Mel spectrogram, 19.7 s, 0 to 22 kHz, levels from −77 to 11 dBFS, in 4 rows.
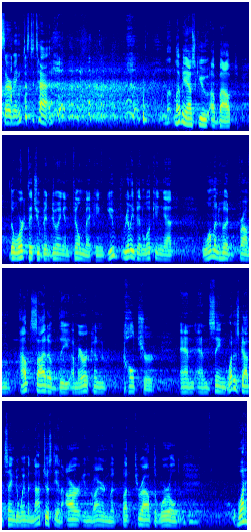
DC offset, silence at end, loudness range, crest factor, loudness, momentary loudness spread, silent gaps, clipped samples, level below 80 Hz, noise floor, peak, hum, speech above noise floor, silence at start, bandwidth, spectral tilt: under 0.1%; 0 s; 5 LU; 22 dB; -32 LUFS; 15 LU; none; under 0.1%; -78 dBFS; -55 dBFS; -10 dBFS; none; 23 dB; 0 s; 16 kHz; -4.5 dB/octave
